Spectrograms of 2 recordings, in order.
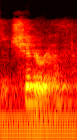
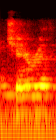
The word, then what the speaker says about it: Chinnereth: One of them is Chinnereth. So it's spelled C-H-I and then two N's.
